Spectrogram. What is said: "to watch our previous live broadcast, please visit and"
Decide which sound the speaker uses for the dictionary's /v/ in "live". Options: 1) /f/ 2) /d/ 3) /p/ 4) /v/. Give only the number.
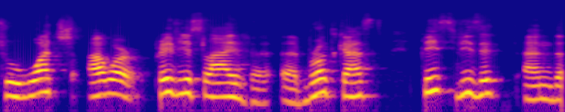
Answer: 4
